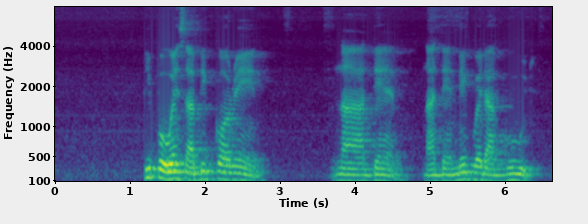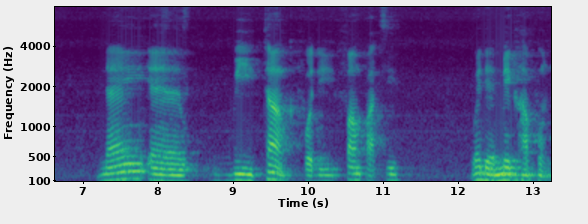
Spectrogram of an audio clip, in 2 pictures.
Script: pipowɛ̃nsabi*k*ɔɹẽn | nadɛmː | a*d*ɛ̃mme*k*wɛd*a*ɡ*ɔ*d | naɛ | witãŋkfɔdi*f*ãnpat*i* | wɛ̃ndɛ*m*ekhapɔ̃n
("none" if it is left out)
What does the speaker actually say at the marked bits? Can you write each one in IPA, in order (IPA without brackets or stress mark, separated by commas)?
k, d, k, a, u, f, i, m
